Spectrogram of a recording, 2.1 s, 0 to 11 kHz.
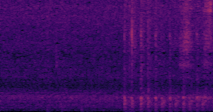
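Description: Near silence, then about a second in a run of faint, quick clicks from the PowerBook G4 laptop's keys being pressed as the muted sound is turned back on.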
